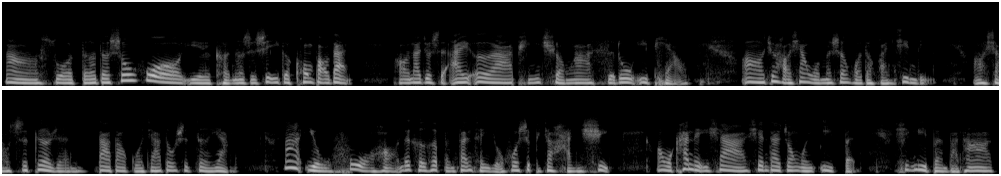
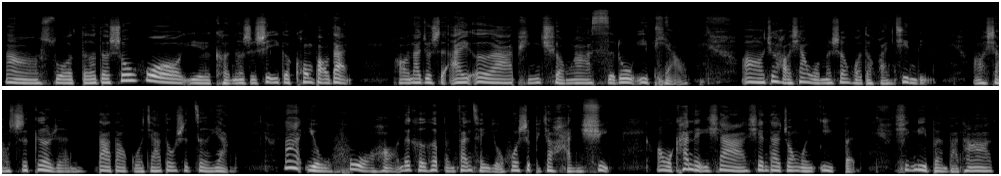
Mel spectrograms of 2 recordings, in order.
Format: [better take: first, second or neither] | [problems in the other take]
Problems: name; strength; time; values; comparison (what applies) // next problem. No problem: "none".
second | muffled; very; fading above 2.5 kHz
